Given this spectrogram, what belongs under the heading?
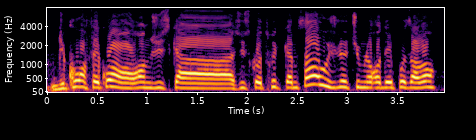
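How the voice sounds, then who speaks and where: Male rider talking inside a helmet, chatty and teasing, clear traffic noise. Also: high-pitched, fairly quick, dark tone. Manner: chatty, teasing, gives riding tips. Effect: talking inside a motorcycle helmet. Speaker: fellow rider. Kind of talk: casual chat while riding. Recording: road and wind noise.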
